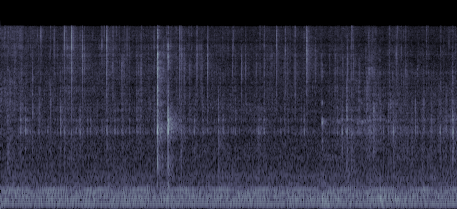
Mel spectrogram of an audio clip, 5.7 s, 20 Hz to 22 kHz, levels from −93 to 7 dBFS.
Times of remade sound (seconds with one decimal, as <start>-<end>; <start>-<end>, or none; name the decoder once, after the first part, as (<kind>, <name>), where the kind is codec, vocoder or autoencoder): none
